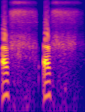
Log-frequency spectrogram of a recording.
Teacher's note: Huruf fa itu makhra di bibir tapi tidak rapat bibir kita.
